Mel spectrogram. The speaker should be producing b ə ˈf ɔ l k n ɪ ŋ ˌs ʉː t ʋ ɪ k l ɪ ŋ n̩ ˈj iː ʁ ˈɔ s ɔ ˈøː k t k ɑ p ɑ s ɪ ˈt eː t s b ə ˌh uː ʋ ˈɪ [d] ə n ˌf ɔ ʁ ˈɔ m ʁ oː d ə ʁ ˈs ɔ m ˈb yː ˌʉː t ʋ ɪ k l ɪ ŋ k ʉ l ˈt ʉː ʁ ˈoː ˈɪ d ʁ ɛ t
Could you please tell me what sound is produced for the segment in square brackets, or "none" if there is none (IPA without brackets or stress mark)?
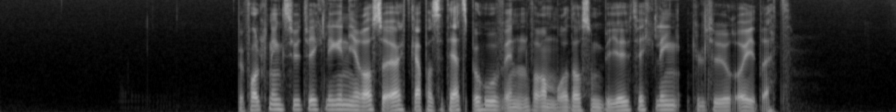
n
